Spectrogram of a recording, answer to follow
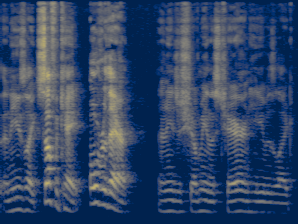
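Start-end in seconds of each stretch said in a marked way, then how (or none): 0.6-2.0 loud, raised comic bossing; mock angry order. Friend refuses latecomer a breather, mock angry order. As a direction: order them about with mock fury. Retells Gage ordering him around.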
